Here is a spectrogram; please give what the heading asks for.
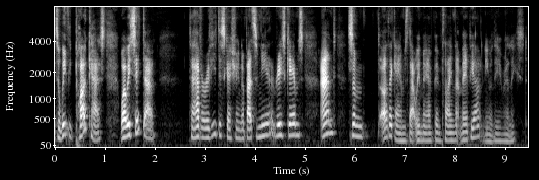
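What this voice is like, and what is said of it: Hoarse, strained voice. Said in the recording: “I am losing my voice”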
